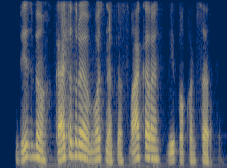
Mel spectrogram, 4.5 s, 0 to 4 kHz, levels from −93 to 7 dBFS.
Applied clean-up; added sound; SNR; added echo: neural mask model DeepFilterNet 3.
